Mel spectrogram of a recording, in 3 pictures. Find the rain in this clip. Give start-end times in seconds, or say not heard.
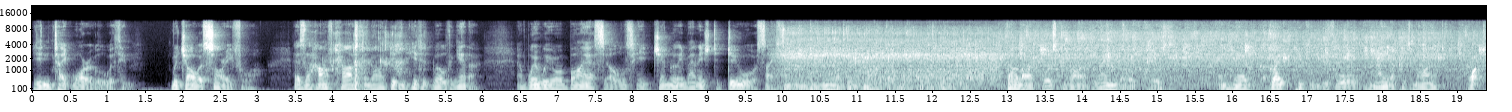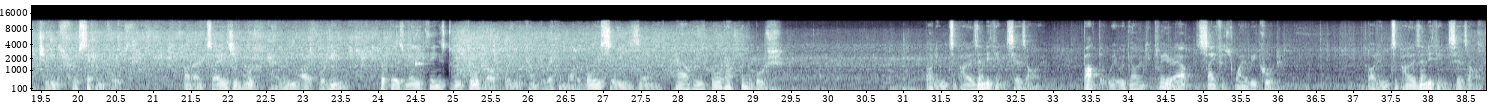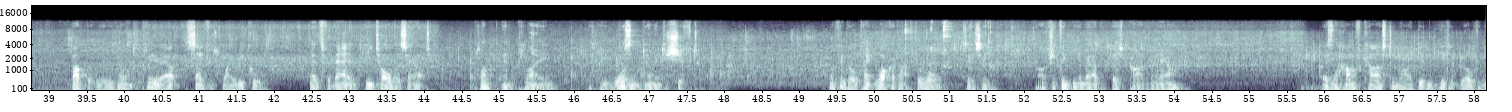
9.8-58.1.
